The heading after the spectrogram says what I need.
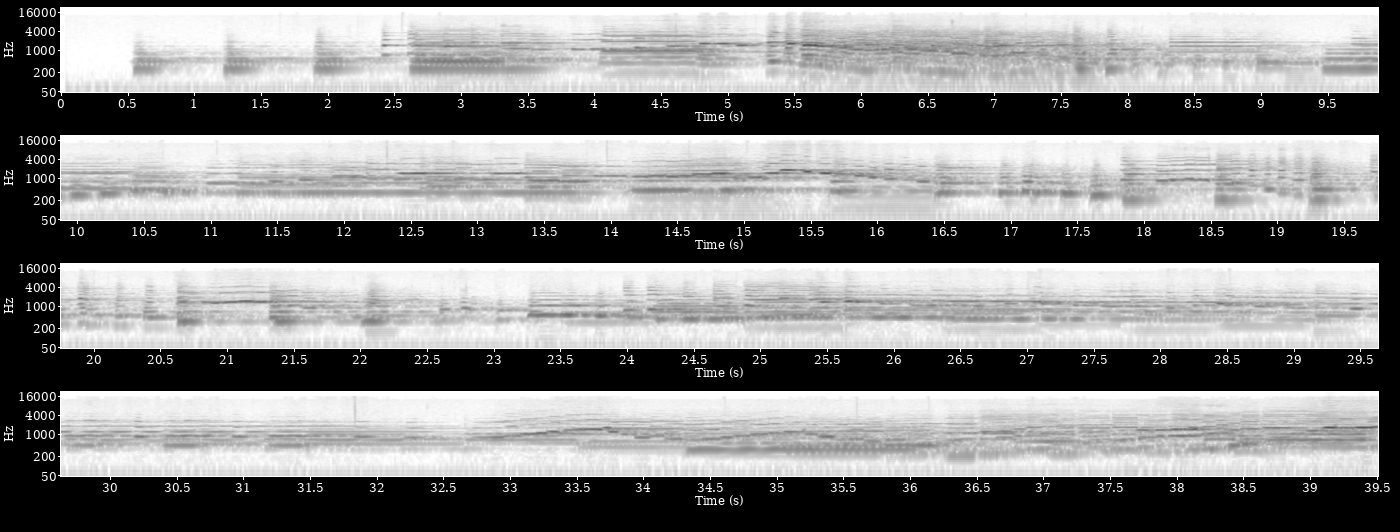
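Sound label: wind quintet; onslow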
